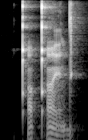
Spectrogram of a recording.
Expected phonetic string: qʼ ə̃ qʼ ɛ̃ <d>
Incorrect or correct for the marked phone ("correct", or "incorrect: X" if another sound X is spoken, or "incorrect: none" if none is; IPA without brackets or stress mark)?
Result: correct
